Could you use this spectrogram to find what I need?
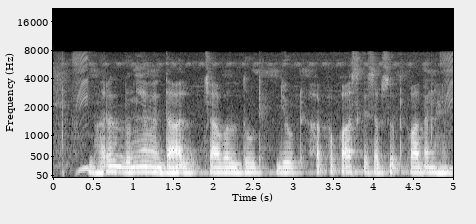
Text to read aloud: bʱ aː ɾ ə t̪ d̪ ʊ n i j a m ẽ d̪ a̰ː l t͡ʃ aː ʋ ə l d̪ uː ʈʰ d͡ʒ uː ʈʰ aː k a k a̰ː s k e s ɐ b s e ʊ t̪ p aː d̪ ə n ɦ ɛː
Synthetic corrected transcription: bʱ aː ɾ ə t̪ d̪ ʊ n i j a m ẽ d̪ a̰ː l t͡ʃ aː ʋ ə l d̪ uː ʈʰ d͡ʒ uː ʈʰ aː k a p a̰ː s k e s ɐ b s e ʊ t̪ p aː d̪ ə n ɦ ɛː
